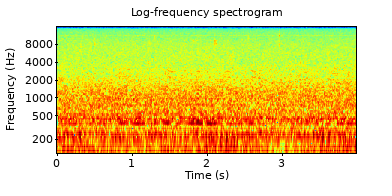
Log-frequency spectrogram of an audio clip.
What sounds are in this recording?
Red-breasted Nuthatch song, insect buzz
